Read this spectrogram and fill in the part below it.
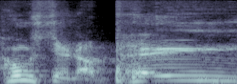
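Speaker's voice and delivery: drawled wrestling-promo growl.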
